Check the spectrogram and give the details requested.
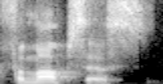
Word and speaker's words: Phomopsis: I'm not going to be able to say this word right, so I'll spell it, but our Norway spruce has P-H-O-M-O-P. Oh, phomopsis.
